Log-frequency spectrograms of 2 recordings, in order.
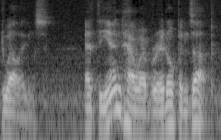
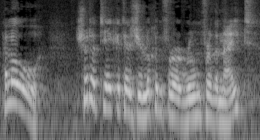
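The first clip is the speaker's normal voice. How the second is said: higher Irish landlady voice with a light lilt; 6 semitones higher than usual. Acted. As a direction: greet them as a cheerful Irish landlady. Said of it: "Her voice has a slight Irish lilt".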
